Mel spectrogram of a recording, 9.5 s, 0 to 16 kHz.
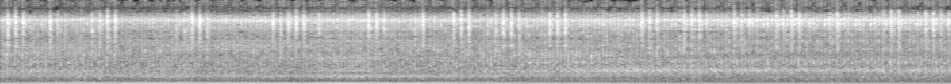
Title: VW GOLF MK7 2010 AUTOMATIC CLICKING NOISE AT COLD START -LOOKING FOR SUGGESTIONS.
